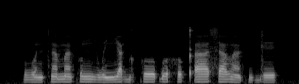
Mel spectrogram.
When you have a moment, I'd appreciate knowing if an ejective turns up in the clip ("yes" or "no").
yes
